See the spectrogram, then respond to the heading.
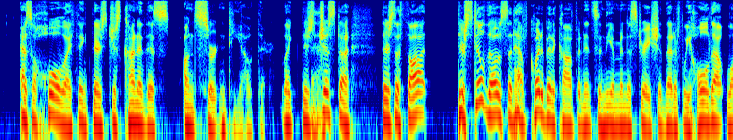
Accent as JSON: {"language": "English", "country": "United States", "said": "And I mean, we're American citizens and we don't know what's happening from day to day."}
